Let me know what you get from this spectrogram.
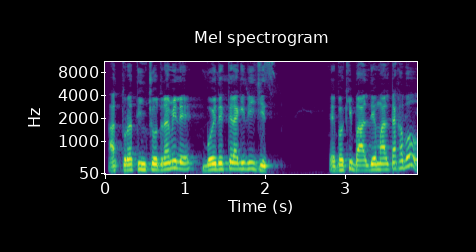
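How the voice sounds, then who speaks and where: A man's voice: on the high side, racing, noisy background, close to an everyday voice. A man voicing a bossy, foul-mouthed, irritable young man in a comedy cartoon. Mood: angry. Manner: scolding, crude.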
